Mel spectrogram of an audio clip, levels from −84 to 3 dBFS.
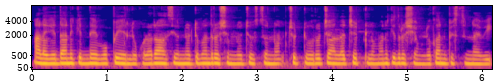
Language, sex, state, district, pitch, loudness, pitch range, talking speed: Telugu, female, Andhra Pradesh, Krishna, 185 Hz, -15 LUFS, 180-195 Hz, 135 wpm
